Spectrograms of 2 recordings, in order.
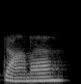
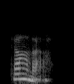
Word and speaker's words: Dana: This is Donna B., recovered compulsive overeater and bulimic, calling from Denver. And my name is spelled D-A-N-A, but pronounced Donna.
